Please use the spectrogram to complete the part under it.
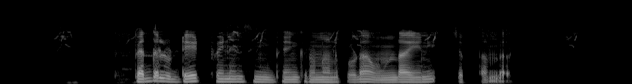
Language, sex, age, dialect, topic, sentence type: Telugu, male, 25-30, Southern, banking, statement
